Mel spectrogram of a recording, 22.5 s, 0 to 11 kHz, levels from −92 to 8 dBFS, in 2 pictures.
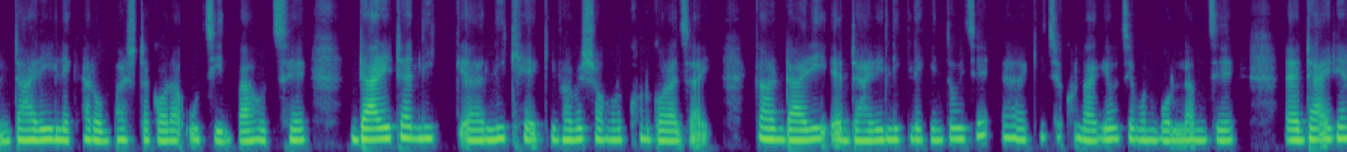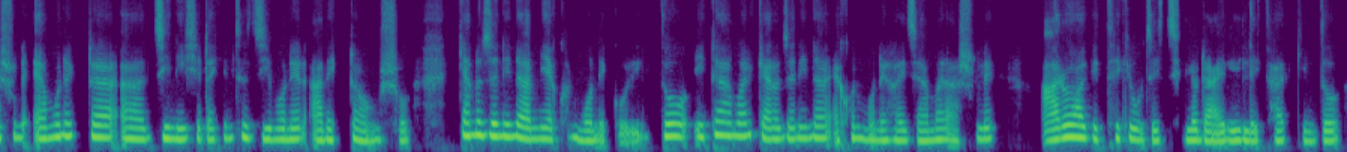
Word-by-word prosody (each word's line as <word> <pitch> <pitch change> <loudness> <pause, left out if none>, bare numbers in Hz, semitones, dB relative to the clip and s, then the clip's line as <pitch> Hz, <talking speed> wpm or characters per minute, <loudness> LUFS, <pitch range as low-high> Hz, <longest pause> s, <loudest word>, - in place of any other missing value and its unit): Diary 185 0 +5
লেখার 190 +2 -1
অভ্যাসটা 185 +2 -2
করা 175 0 +2 0.2
উচিত 180 -3 -3
বা 170 - +2
হচ্ছে 175 +2 -3 0.6
ডায়েরিটা 205 +3 +5
লিক 210 0 0 0.2
অ্যা 180 - +3 0.2
লিখে 210 - 0
কিভাবে 190 0 +1
সংরক্ষণ 190 +1 -2
করা 175 -1 +3
যায়। - - -3 0.4
কারণ 200 -3 +4
ডায়েরি 185 +2 +4
অ্যা - - +1
ডায়েরি 180 0 +3
লিখলে 190 0 -2
কিন্তু 185 +2 -2
ওই - - +1
যে 255 - 0 0.2
আ - - 0 0.2
কিছুক্ষণ 230 -1 -7
আগেও 195 +2 +1
যেমন 190 -2 0
বললাম 180 +1 0
যে 180 - +1 0.6
আ - - +5
ডায়েরি 200 +1 +2
আসলে 230 +2 -4 0.2
এমন 230 +3 +2
একটা 240 -2 +1 0.2
আ - - +4 0.2
জিনিস 200 -1 +3
এটা 195 -1 -2
কিন্তু 215 +3 -2
জীবনের 195 0 +1
আরেকটা 185 +2 -1
অংশ। 185 +1 -6 0.6
কেন 260 -1 +4
জানি 245 0 +6
না 230 - +5
আমি 200 +1 0
এখন 195 +4 -14
মনে 175 - -1
করি। - - -5 0.2
তো 245 - +5 0.3
এটা 275 +4 0
আমার 250 0 +2
কেন 200 -2 +2
জানি 210 +1 0
না - - +2 0.2
এখন 215 - -3
মনে 180 0 0
হয় 175 -1 0
যে - - -8
আমার 195 +1 +1
আসলে 200 +3 -4 0.5
আরও 220 +4 +6
আগে 215 -2 0
থেকে 215 -1 -3
উচিত 175 -2 -3
ছিল, 180 - -4
ডায়েরি 165 +1 +2
লেখা 175 +1 -3 0.2
কিন্তু 170 +1 -2
195 Hz, 180 wpm, -20 LUFS, 180-210 Hz, 0.6 s, জানি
